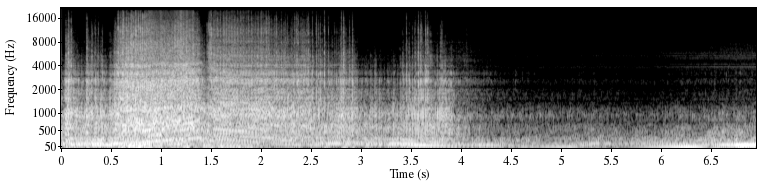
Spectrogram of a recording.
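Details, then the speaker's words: Pontiac Grand Prix GTP, high mileage, fully warmed up after a drive: clean quick revs falling back to smooth steady idle, no misses or knocks; healthy, though owner hears possible slight piston slap. "all right so yeah i mean it's pretty healthy for that many miles it runs pretty smooth and uh don't worry it's already warmed up i'm not cold revving this thing"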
